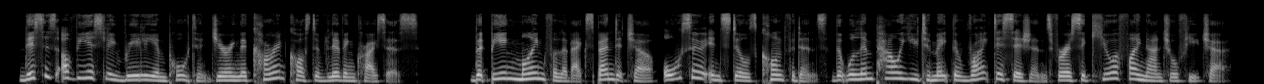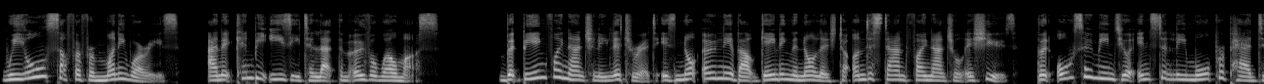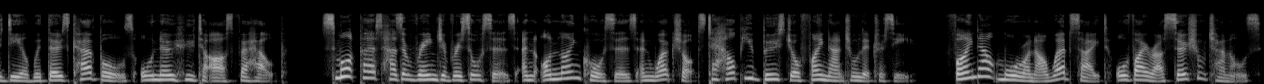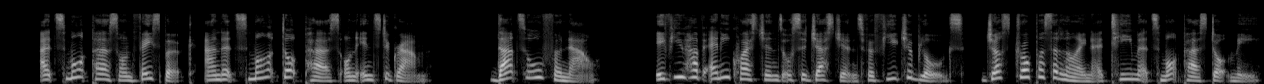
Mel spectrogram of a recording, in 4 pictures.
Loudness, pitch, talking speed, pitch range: -25 LUFS, 215 Hz, 170 wpm, 185-250 Hz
